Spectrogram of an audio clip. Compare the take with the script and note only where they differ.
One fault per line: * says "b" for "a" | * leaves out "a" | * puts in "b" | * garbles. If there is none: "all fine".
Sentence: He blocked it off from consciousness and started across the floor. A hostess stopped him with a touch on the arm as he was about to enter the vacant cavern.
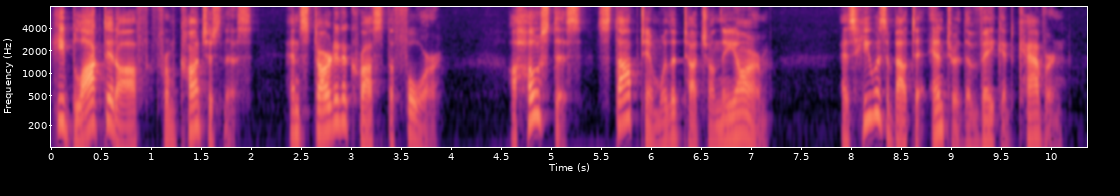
* says "four" for "floor"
